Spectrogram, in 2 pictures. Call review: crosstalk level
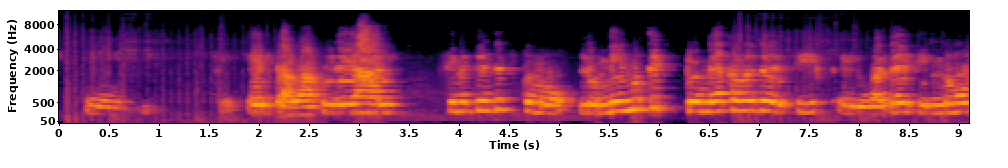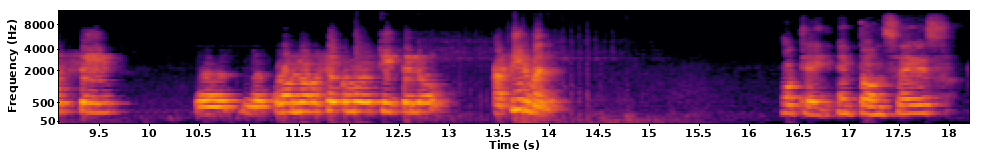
none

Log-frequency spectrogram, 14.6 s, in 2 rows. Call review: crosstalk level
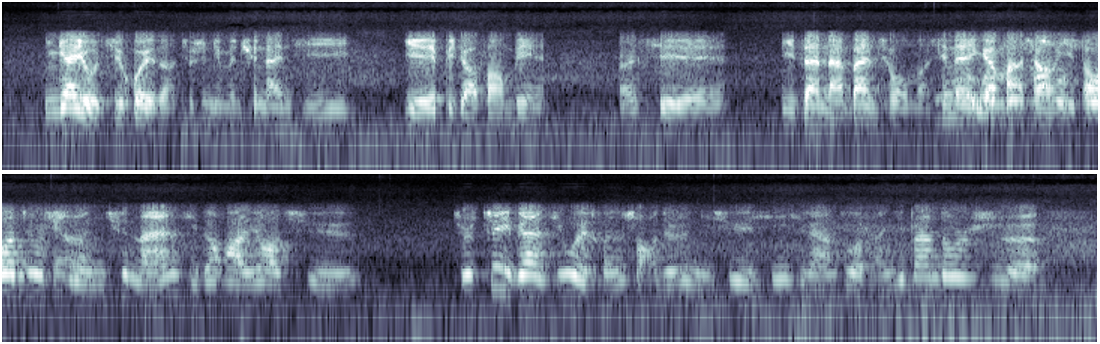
present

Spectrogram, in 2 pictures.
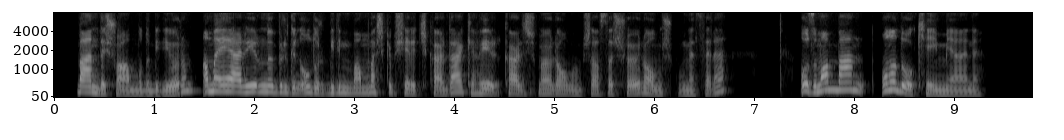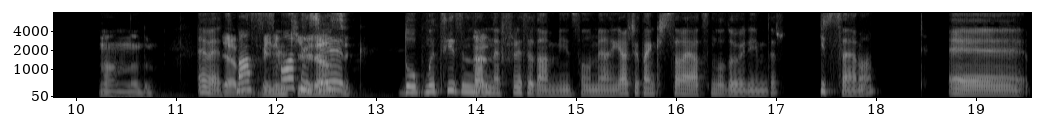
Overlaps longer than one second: present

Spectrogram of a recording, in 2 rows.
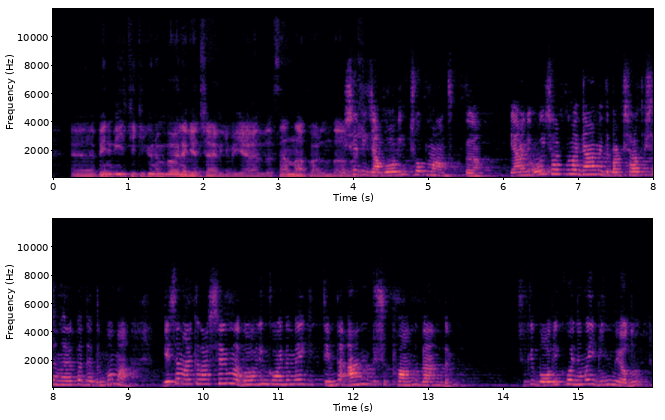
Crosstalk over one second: none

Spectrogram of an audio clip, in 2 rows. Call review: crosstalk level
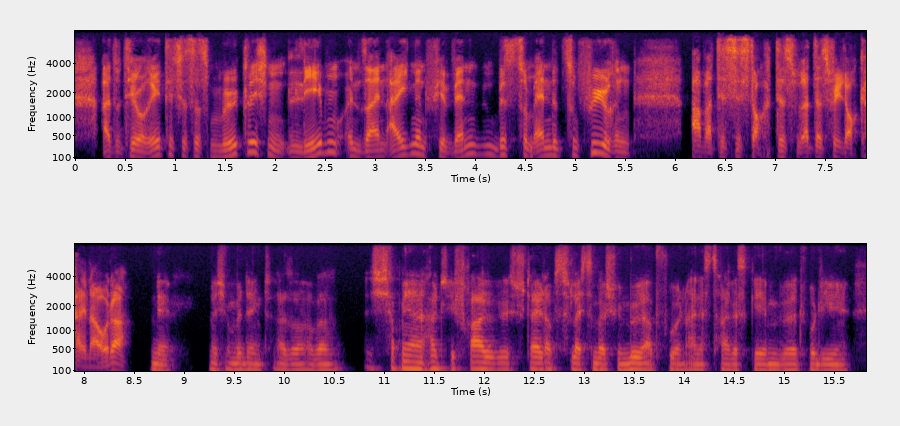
none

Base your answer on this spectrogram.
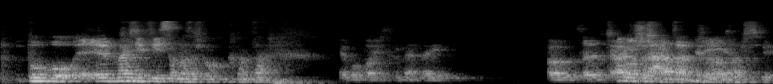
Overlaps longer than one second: present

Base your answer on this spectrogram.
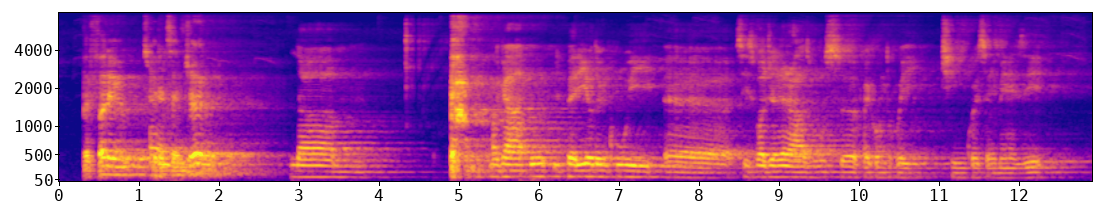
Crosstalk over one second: none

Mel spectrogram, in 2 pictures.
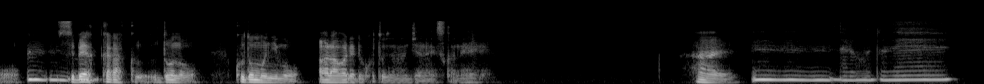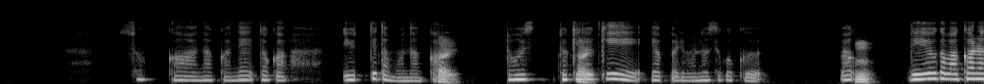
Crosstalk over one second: none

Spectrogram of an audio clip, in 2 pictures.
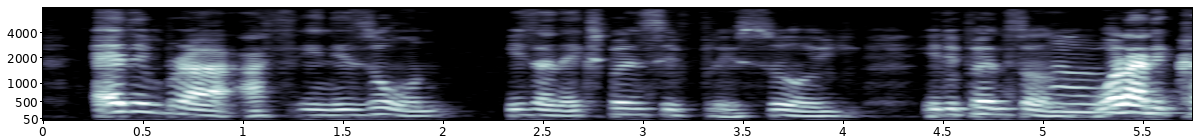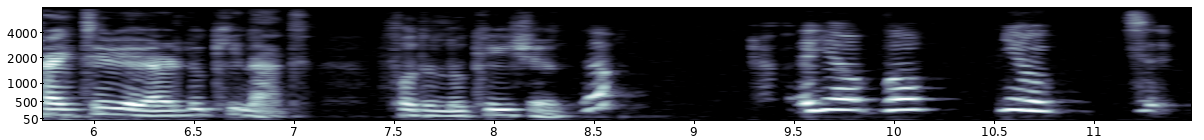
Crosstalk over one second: none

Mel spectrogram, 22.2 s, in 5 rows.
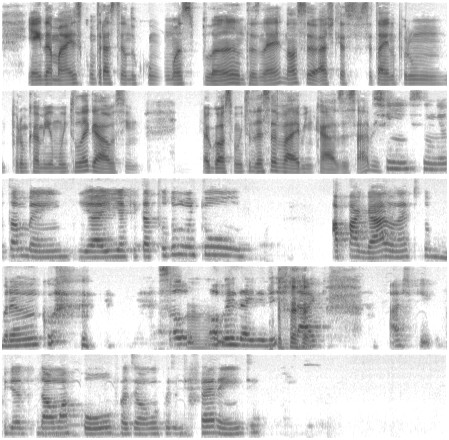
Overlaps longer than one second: none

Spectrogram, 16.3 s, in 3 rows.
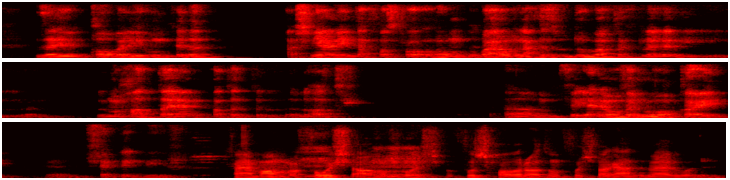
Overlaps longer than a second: present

